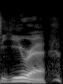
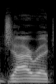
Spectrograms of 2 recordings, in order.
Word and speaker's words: Jireh: It's actually pronounced Yireh, but we're going to say Jireh just because it sticks with the brand of the song.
